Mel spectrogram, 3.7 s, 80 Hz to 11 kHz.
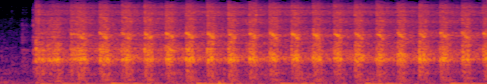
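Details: Hydrolocked engine after days of flooding rain, with water drained out and injectors loosened one by one to bleed air (18 mm spanner): steady starter churning at about three beats a second with even compression pulses, but it never fires. Cranking without starting.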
